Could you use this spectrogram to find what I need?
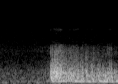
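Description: A cannon fires a shell after its fuse is lit with a linstock: one sudden loud blast, followed by a broad, rough roar that lingers to the end.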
